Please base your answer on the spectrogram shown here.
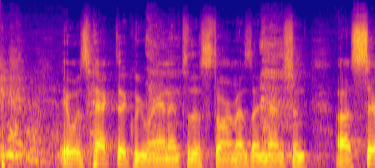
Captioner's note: laughter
